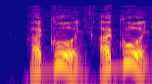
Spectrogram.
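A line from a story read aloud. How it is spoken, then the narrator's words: Yelled. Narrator (Russian): завопил Костолом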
